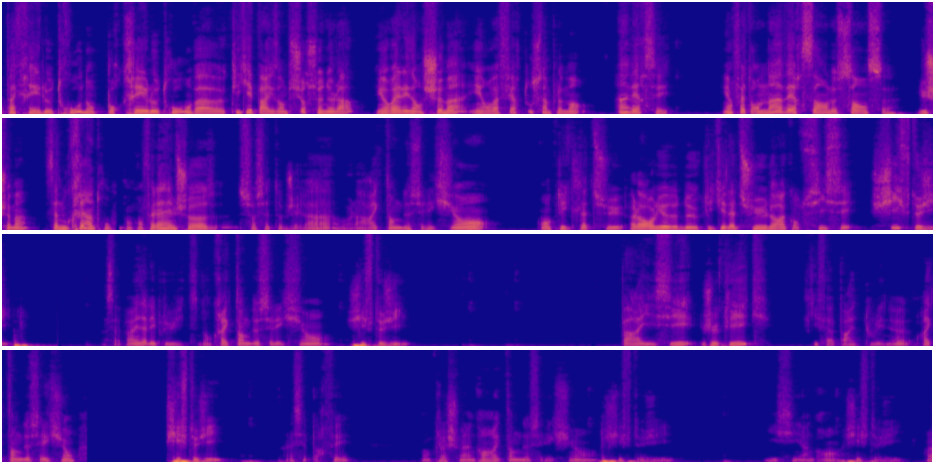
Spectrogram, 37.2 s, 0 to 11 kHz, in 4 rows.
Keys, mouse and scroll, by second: 3.3 click, 4.2 click, 6.6 click, 9.6 click, 11.1-13.7 drag, 18.8 shift+j, 19.1 middle click, 19.1-19.7 scroll down 1, 20.6-22.1 drag, 22.2 shift+j, 23.2 click, 25.7 click, 27.7-29.3 drag, 29.7 shift+j, 30.3 click, 30.7 middle click, 30.7-31.4 scroll up 1, 32.3-33.9 drag, 34.0 shift+j, 35.1-36.3 drag, 36.4 shift+j.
